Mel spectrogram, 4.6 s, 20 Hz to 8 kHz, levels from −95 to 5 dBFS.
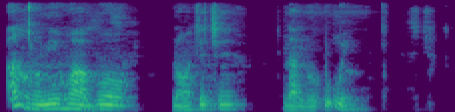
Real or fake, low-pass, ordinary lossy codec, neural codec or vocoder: fake; 7.2 kHz; none; vocoder, 44.1 kHz, 128 mel bands every 256 samples, BigVGAN v2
